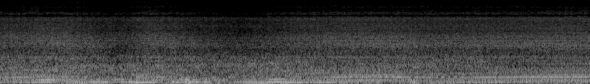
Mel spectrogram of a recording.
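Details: Jeep Cherokee idling after hidden shorting wiring was repaired (computer tested good); smooth, even low idle with no skips or stumbles, the earlier bad misfire from a malfunctioning fuel injector gone, residual white smoke burning off.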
